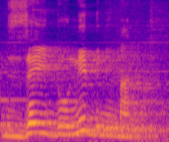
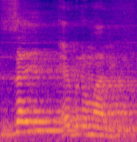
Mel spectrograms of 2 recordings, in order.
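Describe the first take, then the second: First: The first name ends with a nasal -un ending. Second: The first name ends without a nasal -un ending. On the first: This form is not used. The speaker calls it wrong. "Dia tidak bilang Zaidun ibn Malik" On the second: This is how it is actually said. The speaker calls it right. "Mereka bilang Zaid ibn Malik"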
